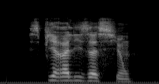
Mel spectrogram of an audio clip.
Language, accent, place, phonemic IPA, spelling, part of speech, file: French, France, Lyon, /spi.ʁa.li.za.sjɔ̃/, spiralisation, noun, LL-Q150 (fra)-spiralisation.wav
- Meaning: spiralization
